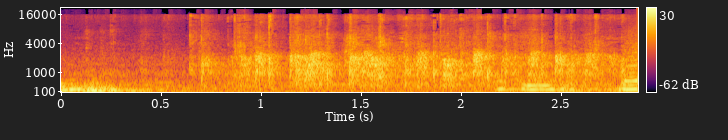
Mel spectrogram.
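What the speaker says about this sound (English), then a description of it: "Please, round of applause to her again." Audience applause at a nursing conference, a steady wash of clapping filling the hall for nearly three seconds, with a voice talking faintly underneath.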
